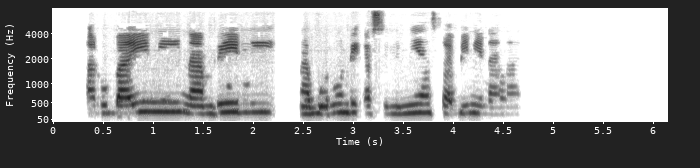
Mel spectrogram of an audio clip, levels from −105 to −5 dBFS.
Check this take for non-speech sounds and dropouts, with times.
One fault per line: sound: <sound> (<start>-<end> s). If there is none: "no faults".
no faults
